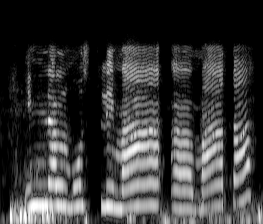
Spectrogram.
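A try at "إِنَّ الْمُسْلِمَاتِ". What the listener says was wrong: ওই যে উনি মাতা বলেছে, আপনিও মাতা টান দিচ্ছেন ইন্নাল মুসলিমাতা, এখানে টান আছে নাকি, সিঙ্গুলার না?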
